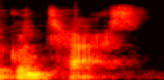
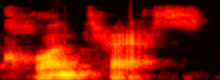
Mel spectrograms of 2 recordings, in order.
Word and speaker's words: contrast: So the stress here are on the second syllable, to conduct, to contrast, to permit, to protest. But the noun, you have the conduct, the contrast, the permit, the protest, the process.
